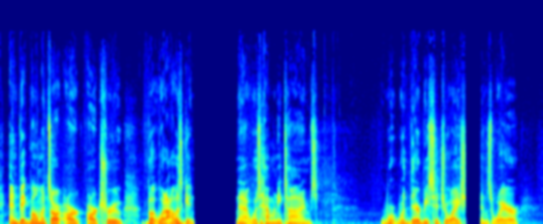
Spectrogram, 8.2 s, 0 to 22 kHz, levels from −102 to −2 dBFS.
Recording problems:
audio cutting out; at 3 s for 0.5 s and at 7 s

